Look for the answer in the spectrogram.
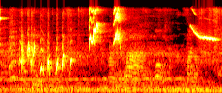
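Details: Caged white-rumped shama (murai batu) in masteran training, delivering a rapid series of short chattering notes, then two sharp high upward sweeps and a long clear descending whistle.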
